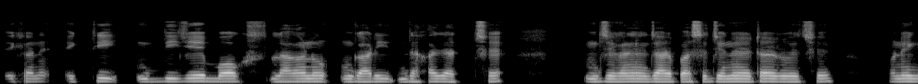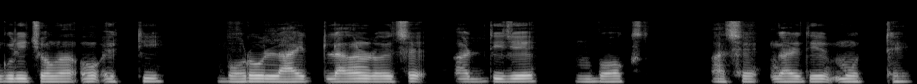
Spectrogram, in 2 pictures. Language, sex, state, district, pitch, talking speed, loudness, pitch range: Bengali, male, West Bengal, Dakshin Dinajpur, 130 Hz, 90 wpm, -23 LUFS, 130-135 Hz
